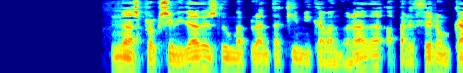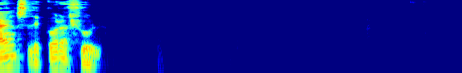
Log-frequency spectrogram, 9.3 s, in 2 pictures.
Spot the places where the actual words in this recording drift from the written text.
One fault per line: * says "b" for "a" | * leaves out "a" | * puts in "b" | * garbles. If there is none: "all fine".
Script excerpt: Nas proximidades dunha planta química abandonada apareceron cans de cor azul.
all fine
